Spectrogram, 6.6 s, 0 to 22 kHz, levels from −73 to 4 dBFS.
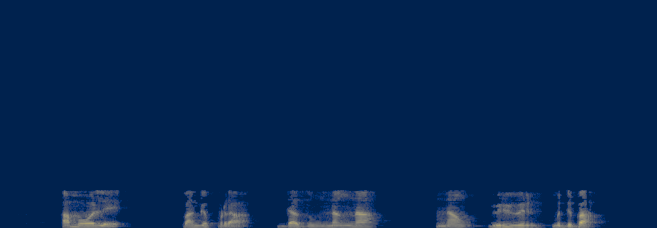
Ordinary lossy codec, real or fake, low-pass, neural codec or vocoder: AAC, 16 kbps; real; 3.6 kHz; none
